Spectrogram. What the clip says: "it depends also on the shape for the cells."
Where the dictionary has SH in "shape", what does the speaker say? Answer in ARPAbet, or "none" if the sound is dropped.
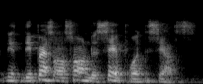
S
